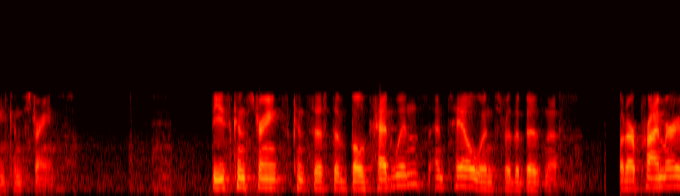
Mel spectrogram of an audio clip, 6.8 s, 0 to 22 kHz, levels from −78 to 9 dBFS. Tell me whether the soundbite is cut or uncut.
uncut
